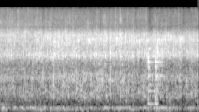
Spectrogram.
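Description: Sliced bitter gourd (ucche) fries in hot oil in a home kitchen, a loud, steady sizzle with occasional stirring scrapes and no voices.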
